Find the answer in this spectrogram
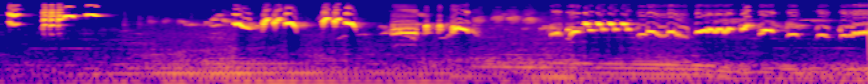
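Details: Orange-headed thrush singing energetically in 'gacor teler' style with abundant varied material: scattered sharp chips, rising and falling whistled slurs and squeaky phrases in bursts, over a steady low hum.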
